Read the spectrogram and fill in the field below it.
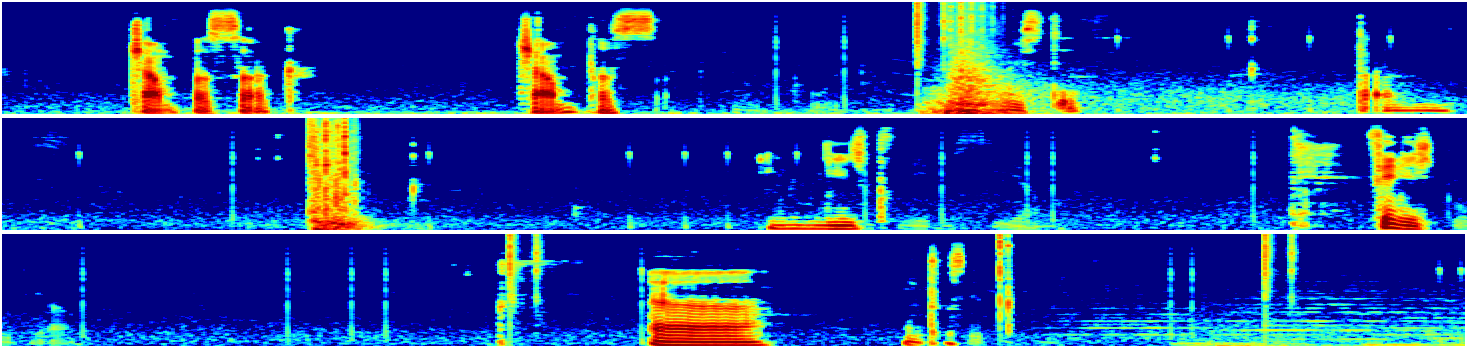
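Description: Short game interface clicks and chimes sound now and then.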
